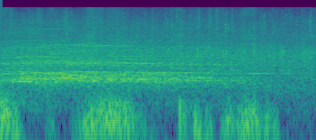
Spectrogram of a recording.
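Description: An audience claps steadily for about three seconds, a dense, even wash of many hands at a moderate level, with faint crowd murmur rumbling underneath.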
